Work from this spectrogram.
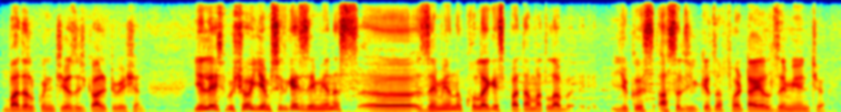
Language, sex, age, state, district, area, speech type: Kashmiri, male, 30-45, Jammu and Kashmir, Kulgam, rural, spontaneous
